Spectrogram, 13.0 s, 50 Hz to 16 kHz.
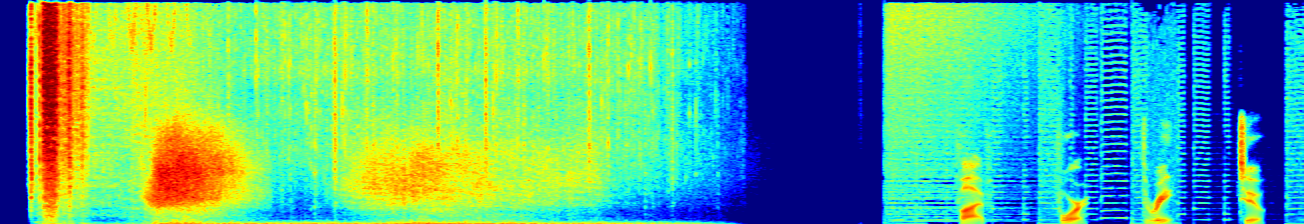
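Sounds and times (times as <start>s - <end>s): hissing rush: 0.3s - 7.3s
sharp crack: 0.3s - 7.5s
heavy boom: 0.9s - 7.4s
low rumble: 0.9s - 7.4s.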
